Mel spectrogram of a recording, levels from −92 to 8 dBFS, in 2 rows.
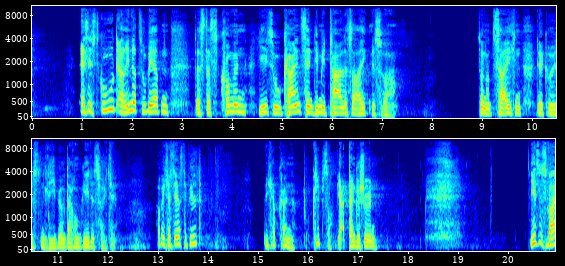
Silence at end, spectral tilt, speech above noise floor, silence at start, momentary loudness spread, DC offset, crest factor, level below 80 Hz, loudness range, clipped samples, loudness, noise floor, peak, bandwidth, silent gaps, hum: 0 s; -5.5 dB/octave; 44 dB; 0.95 s; 14 LU; under 0.1%; 24 dB; -74 dBFS; 8 LU; under 0.1%; -30 LUFS; -73 dBFS; -8 dBFS; 10.5 kHz; 8.40-8.88 s, 14.98-15.02 s, 20.02-20.06 s, 20.26-20.40 s; none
